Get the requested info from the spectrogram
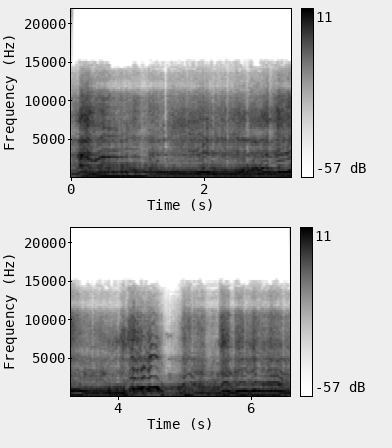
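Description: FPV racing quadcopter's motors and propellers whining, the pitch rising and falling with the throttle. About four seconds in the pitch jumps sharply and then cuts back for a moment as the drone brushes through a gate banner, before the motors pick up again.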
